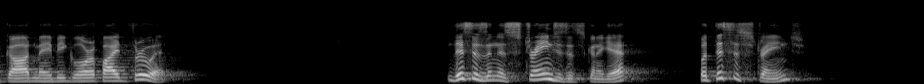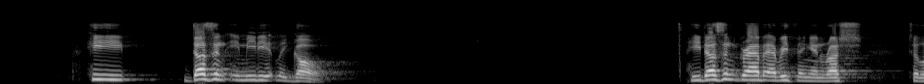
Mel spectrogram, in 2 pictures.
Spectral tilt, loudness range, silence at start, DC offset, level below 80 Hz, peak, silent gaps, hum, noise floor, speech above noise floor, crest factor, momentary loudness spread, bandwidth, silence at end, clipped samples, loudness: -4.5 dB/octave; 9 LU; 0 s; under 0.1%; -76 dBFS; -6 dBFS; none; none; -84 dBFS; 62 dB; 20 dB; 13 LU; 7.8 kHz; 0 s; under 0.1%; -22 LUFS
